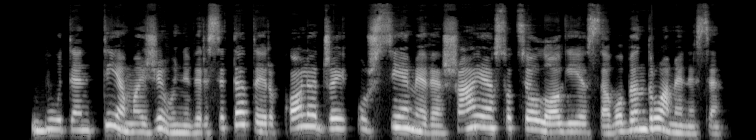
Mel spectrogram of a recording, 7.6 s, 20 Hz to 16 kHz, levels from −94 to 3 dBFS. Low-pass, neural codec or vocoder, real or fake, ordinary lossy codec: 14.4 kHz; none; real; MP3, 96 kbps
